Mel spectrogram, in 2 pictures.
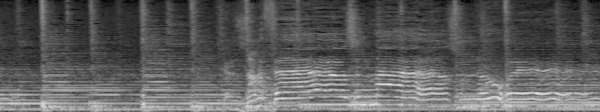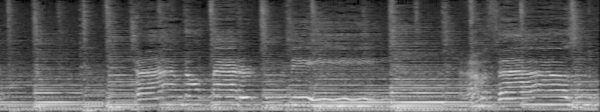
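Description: Steel-string acoustic guitar strummed steadily in a country style. Over it, three phrases of a wordless, wavering melodic line come in and drop away.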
